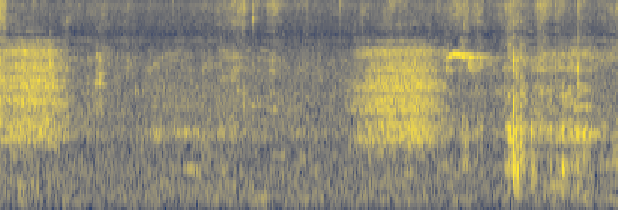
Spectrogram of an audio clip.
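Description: Faint outdoor ambience with two short rushes of soft noise, then a single brief high bird chirp about three seconds in, followed by a few small clicks.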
